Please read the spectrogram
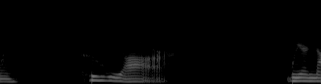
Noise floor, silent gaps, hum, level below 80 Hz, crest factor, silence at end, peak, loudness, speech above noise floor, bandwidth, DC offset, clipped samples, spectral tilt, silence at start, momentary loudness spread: -86 dBFS; none; none; -88 dBFS; 18 dB; 0 s; -34 dBFS; -49 LUFS; 39 dB; 11 kHz; under 0.1%; under 0.1%; -9 dB/octave; 0 s; 15 LU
